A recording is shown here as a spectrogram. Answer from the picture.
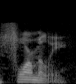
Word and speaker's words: formerly: How many syllables are in formerly? 3, with a stress on the first.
